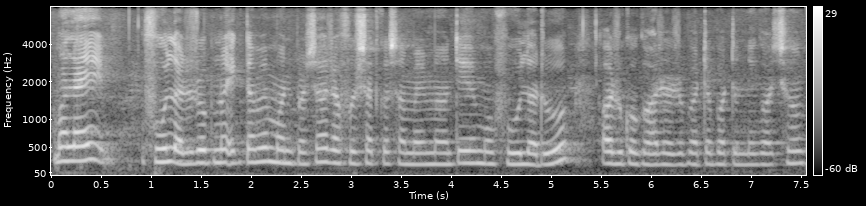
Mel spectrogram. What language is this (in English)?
Nepali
